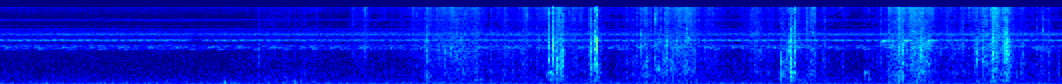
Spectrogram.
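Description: A ground bird struggling and flapping its wings in dry leaf litter, with irregular sharp rustles and wing-beats from about four seconds in, the loudest a little after halfway. Crickets chirr steadily behind it.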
